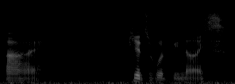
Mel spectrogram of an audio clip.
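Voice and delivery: low, soft, wistful admission. A narrator's reading. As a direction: let the longing show quietly.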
